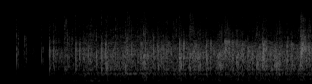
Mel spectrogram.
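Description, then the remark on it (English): A crowd applauds in the morning to show agreement with a speaker, many hands clapping in a dense, steady patter that builds quickly after a brief quiet start and holds at a fairly loud, even level. “And I just wonder, by a show of applause this morning, how many of you are with me?”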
